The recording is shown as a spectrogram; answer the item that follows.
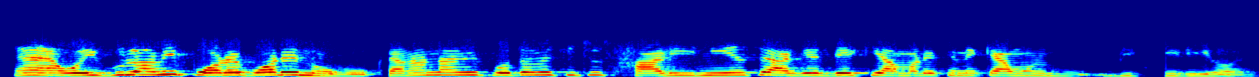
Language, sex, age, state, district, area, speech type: Bengali, female, 45-60, West Bengal, North 24 Parganas, urban, conversation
